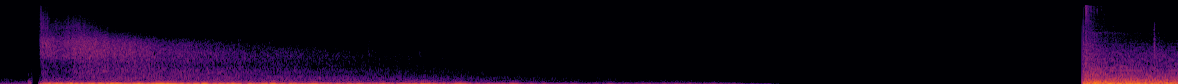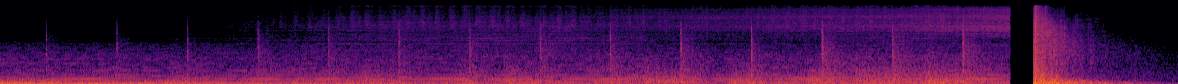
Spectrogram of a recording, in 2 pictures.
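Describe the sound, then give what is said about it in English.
Artillery barrage sound effect for a siege of Constantinople: a deep boom rumbles and slowly fades into silence, then a long dense stretch of rapid firing and rumbling, cut off sharply before one final loud blast. “And it all started with the first true artillery barrage the world had ever seen.”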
